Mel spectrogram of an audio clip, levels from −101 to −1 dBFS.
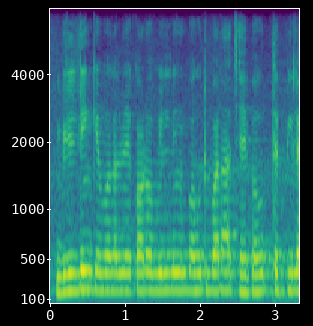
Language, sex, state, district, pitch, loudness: Maithili, female, Bihar, Samastipur, 180 Hz, -16 LUFS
